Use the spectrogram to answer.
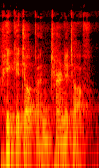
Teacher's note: So, you'll have pick it up and turn it off. The final consonant of the first word catenates or chains itself onto the next word. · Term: catenation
